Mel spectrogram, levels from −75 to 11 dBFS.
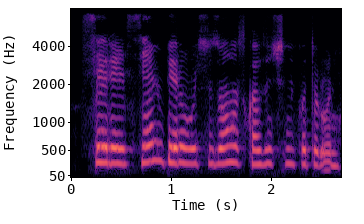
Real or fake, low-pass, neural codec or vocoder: fake; 7.2 kHz; codec, 16 kHz, 1 kbps, FreqCodec, larger model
